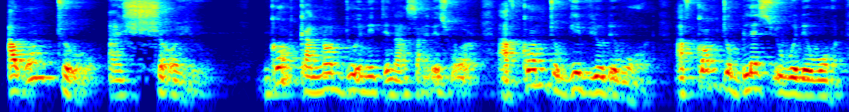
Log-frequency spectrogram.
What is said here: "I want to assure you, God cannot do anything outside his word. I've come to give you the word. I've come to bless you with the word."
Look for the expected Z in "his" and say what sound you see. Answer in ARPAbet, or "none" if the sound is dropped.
S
